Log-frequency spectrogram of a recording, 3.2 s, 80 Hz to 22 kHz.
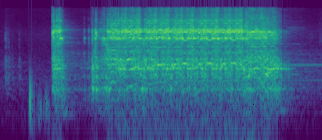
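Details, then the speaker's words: Toro zero-turn mower, Kohler Courage 21hp SV610, head gasket replaced in December and starter new then: with a freshly charged battery, a strong, steady whirring crank for about two seconds with no dragging or clicking; the engine turns over normally. "turns right over. And if I put a little carb cleaner in there, it'll fire up."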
